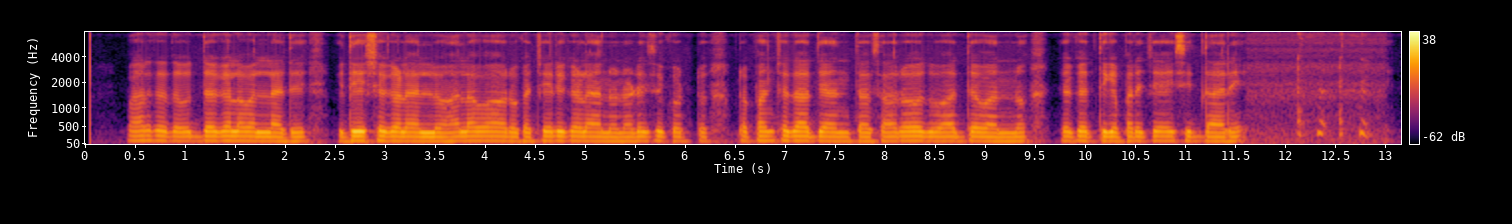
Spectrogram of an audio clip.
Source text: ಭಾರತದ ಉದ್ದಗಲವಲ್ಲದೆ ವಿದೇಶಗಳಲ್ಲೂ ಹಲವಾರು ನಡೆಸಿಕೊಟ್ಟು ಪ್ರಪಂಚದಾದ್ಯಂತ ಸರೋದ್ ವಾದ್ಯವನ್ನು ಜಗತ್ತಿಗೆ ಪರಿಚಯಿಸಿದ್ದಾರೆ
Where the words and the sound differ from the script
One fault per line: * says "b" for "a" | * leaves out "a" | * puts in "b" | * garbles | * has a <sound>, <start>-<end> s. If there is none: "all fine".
* puts in "ಕಛೇರಿಗಳನ್ನು"
* has a cough, 12.1-12.9 s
